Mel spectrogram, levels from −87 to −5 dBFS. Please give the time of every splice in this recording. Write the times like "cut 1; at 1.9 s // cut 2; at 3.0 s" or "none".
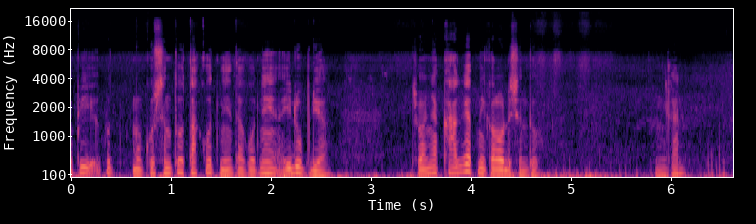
none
